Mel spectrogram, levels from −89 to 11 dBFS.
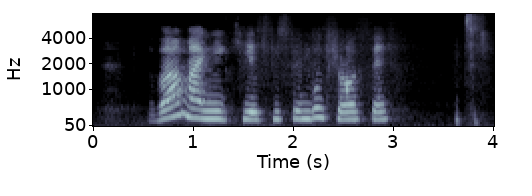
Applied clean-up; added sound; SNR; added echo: neural mask model DeepFilterNet 3.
